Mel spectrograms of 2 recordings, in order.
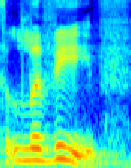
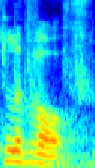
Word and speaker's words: Lviv: This city in the left, in the west, Ukrainian, it is pronounced Lviv. In Russian, it is Lvov.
